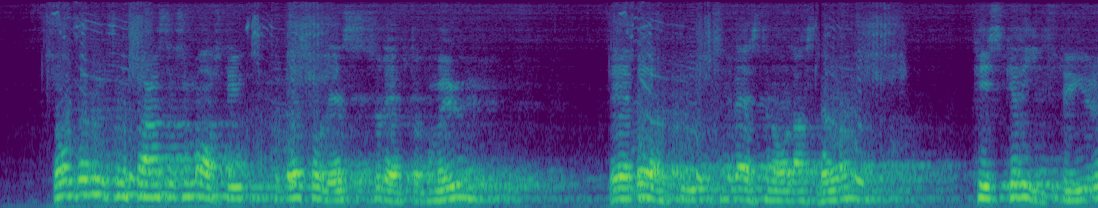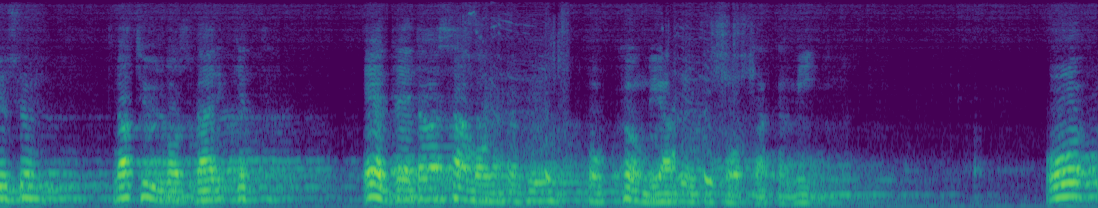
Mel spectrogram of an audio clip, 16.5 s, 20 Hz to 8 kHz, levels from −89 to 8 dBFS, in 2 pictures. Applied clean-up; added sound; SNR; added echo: neural separator model SepFormer DNS4.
